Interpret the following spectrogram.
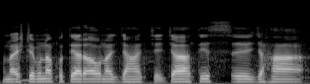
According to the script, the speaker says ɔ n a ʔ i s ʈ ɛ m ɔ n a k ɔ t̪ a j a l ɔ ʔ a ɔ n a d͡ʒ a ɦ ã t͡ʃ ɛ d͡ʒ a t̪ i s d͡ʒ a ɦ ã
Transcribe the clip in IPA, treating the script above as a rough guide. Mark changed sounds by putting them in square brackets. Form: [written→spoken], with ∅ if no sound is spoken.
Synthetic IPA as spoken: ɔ n a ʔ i s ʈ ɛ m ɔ n a k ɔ t̪ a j a [l→ɾ] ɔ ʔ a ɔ n a d͡ʒ a ɦ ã t͡ʃ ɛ d͡ʒ a t̪ i s d͡ʒ a ɦ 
